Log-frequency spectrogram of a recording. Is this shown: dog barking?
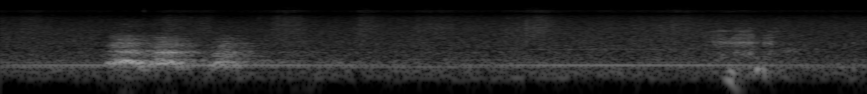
yes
